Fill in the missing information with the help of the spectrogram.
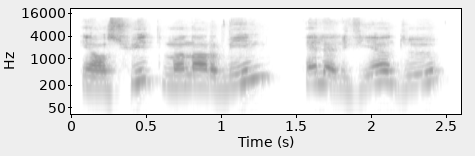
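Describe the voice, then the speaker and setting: Patient male teacher, dark mellow tone, runs a live online class and checks on learners. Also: sits high, lively intonation, moderate pace, muffled recording. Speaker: Arabic teacher.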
